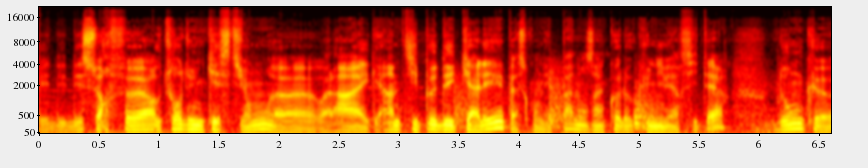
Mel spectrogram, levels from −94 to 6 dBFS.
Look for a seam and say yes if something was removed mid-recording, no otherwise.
no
